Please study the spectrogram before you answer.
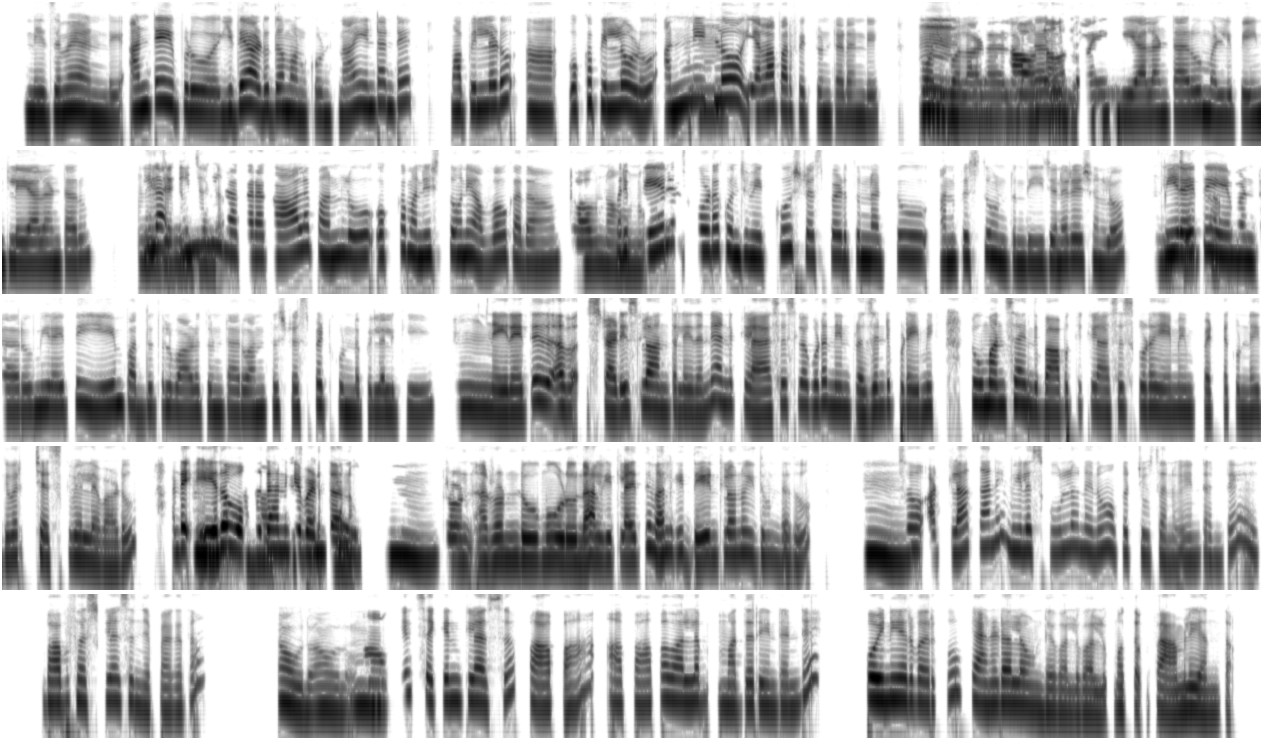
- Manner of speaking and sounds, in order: in English: "పర్ఫెక్ట్"; in English: "వాలీబాల్"; in English: "డ్రాయింగ్"; in English: "పేరెంట్స్"; other background noise; in English: "స్ట్రెస్"; in English: "జనరేషన్‌లో"; in English: "స్ట్రెస్"; in English: "స్టడీస్‌లో"; in English: "అండ్ క్లాసెస్‌లో"; in English: "ప్రెజెంట్"; in English: "టూ మంత్స్"; in English: "క్లాసెస్"; in English: "చెస్‌కి"; in English: "చెస్"; in English: "సో"; in English: "స్కూల్‌లో"; in English: "ఫస్ట్ క్లాస్"; in English: "సెకండ్ క్లాస్"; in English: "మదర్"; in English: "ఇయర్"; in English: "ఫ్యామిలీ"
- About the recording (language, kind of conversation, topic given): Telugu, podcast, స్కూల్‌లో మానసిక ఆరోగ్యానికి ఎంత ప్రాధాన్యం ఇస్తారు?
